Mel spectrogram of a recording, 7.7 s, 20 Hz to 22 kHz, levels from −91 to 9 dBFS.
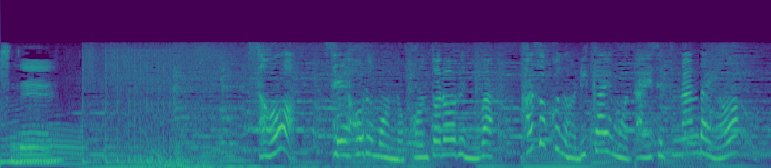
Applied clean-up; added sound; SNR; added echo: none; none; none; none.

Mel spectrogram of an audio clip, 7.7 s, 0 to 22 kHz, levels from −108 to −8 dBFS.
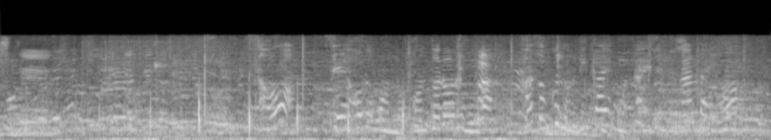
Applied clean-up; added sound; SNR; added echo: none; Crowd; -2 dB; none.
